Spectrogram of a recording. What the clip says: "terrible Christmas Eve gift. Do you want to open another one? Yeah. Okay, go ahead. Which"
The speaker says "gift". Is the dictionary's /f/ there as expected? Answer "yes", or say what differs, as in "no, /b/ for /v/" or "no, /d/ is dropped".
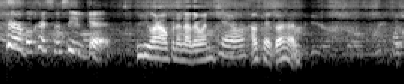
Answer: no, /f/ is dropped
